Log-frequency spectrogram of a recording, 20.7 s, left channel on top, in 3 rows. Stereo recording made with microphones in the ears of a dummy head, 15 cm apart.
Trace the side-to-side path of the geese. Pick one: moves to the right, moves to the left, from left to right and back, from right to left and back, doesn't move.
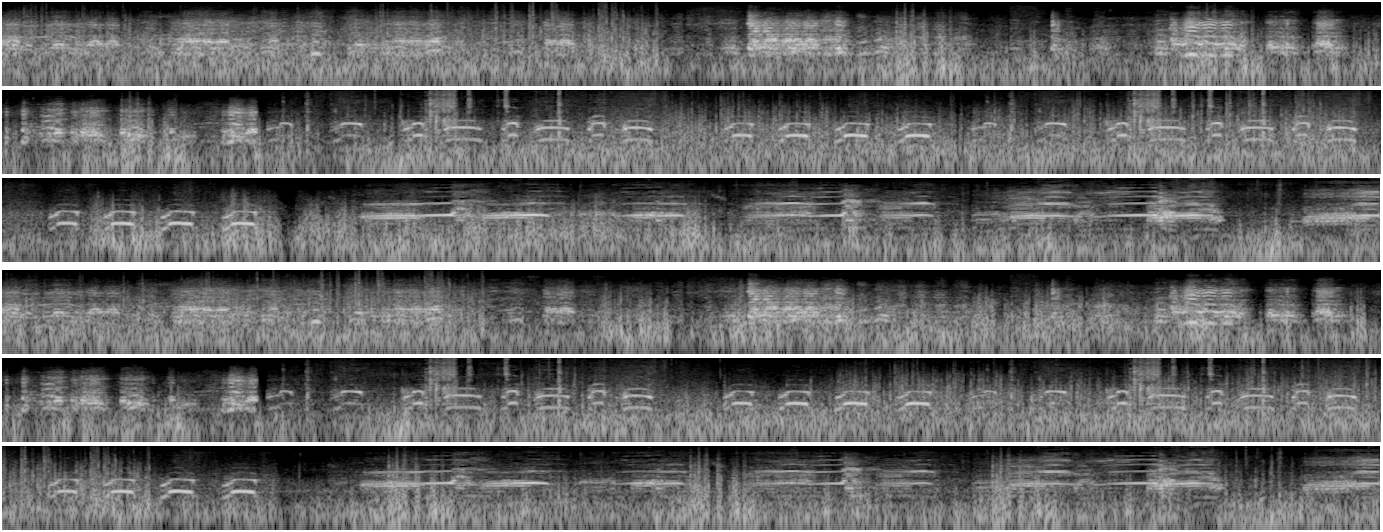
doesn't move.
